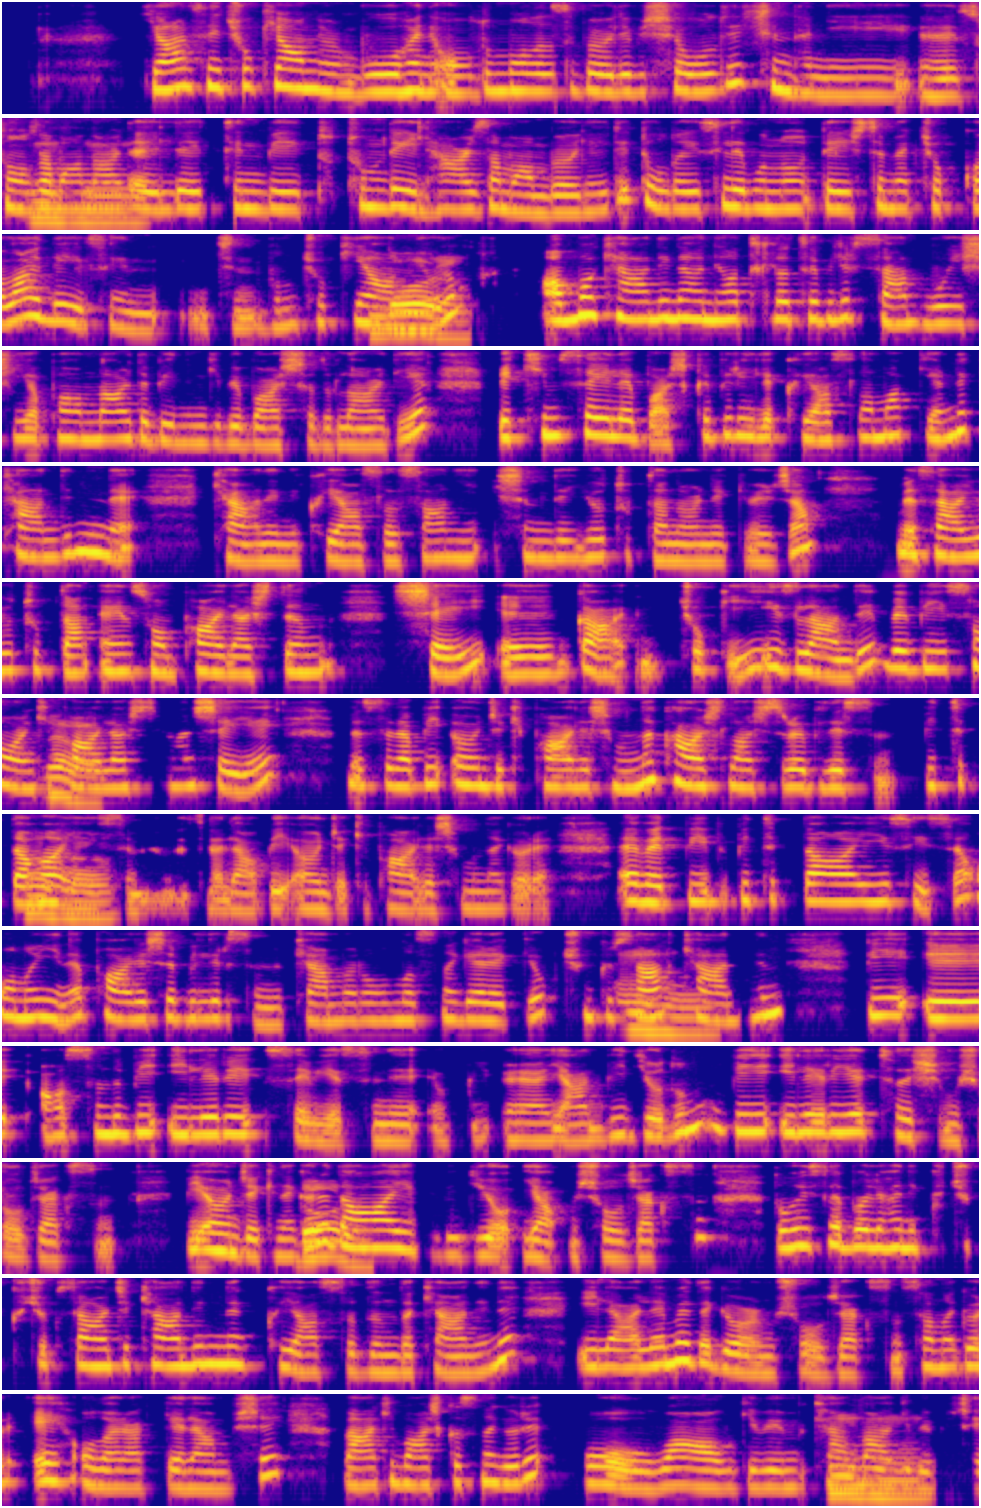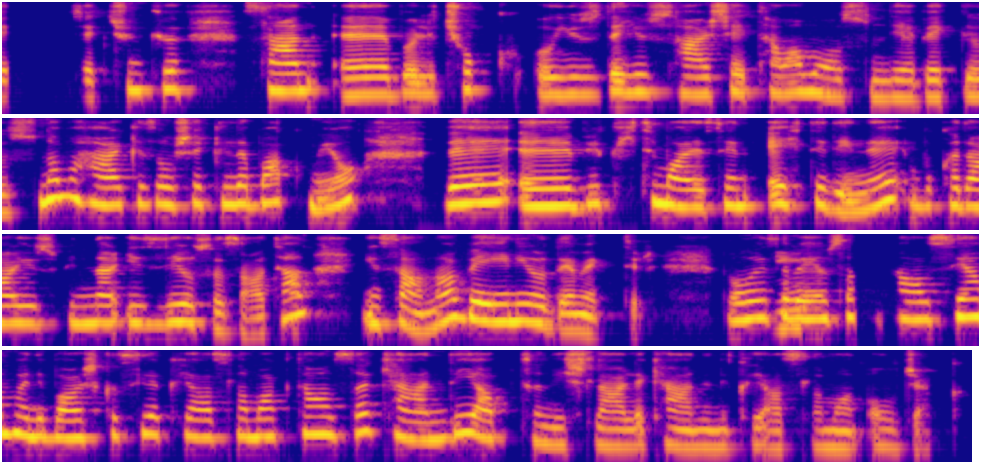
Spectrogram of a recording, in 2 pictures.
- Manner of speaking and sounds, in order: other background noise; tapping; in English: "wow"
- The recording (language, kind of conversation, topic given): Turkish, advice, Mükemmeliyetçilik yüzünden hiçbir şeye başlayamıyor ya da başladığım işleri bitiremiyor muyum?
